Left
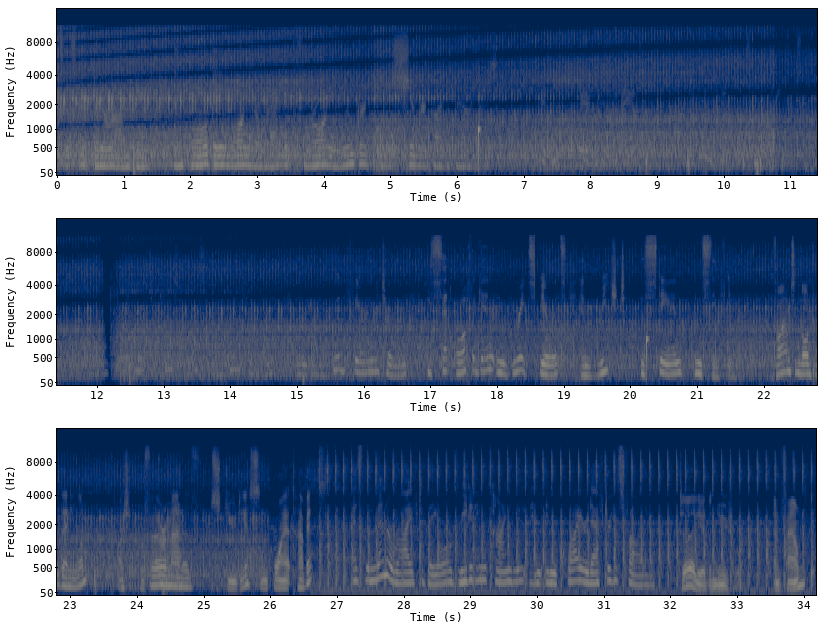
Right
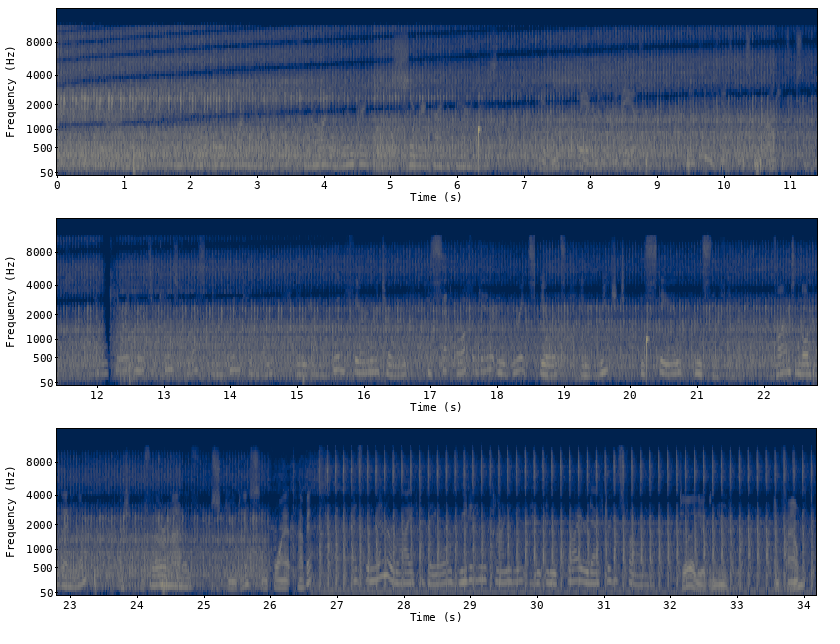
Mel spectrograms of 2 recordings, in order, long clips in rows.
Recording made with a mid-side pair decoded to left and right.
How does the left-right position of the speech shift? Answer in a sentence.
In this clip you hear the speech move from left to right and back again.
